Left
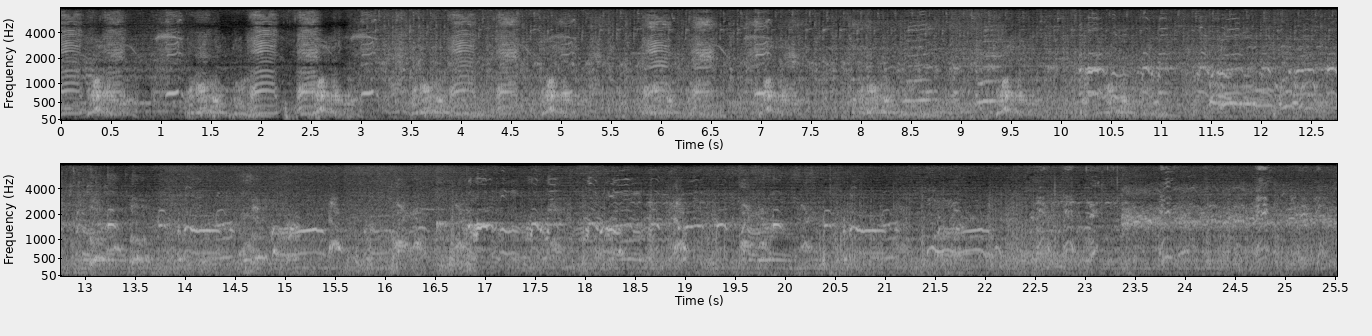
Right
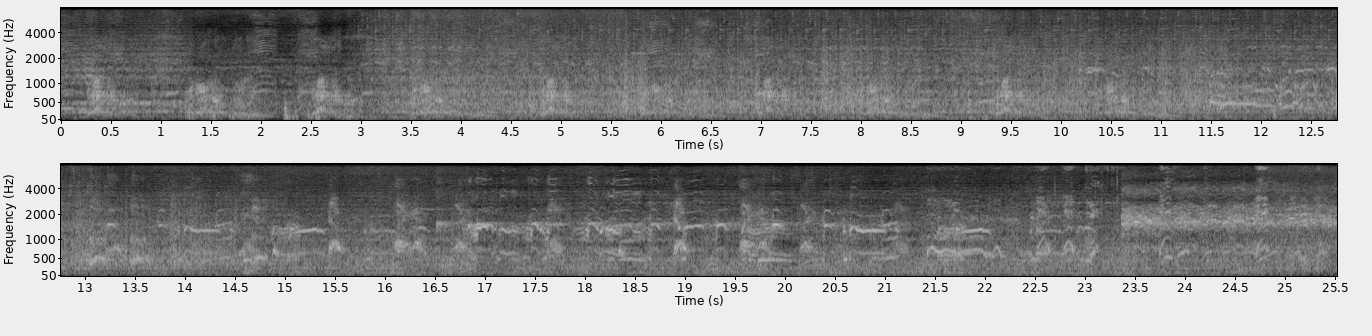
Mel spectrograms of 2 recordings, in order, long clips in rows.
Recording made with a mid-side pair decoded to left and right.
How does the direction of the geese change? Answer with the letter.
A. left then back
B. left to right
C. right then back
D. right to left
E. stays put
B.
